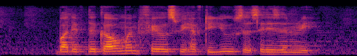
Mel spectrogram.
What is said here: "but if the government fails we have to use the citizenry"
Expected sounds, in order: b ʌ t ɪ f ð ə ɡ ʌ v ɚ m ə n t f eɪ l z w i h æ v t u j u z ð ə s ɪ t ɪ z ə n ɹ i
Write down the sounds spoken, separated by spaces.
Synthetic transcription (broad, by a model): b ʌ t ɪ f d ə ɡ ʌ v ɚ m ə n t f eɪ l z w i h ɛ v t u j u z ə s ɪ t ɪ z ə n ɹ i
